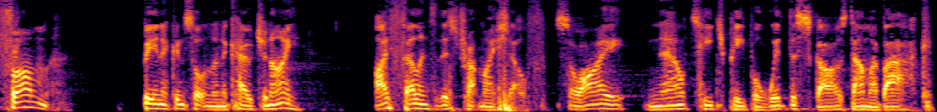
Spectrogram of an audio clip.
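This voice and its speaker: At a very slow pace, a man with an English accent speaks with ordinary pitch variation. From England. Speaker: business consultant. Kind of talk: interview.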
